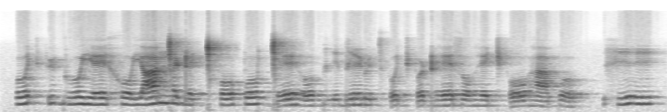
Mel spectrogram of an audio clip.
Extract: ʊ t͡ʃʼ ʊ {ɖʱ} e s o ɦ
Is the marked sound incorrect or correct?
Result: correct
